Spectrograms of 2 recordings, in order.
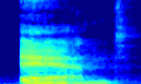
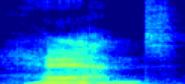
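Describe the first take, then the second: First: The word starts with a hard glottal catch. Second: The word starts with an audible h sound. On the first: "A glottal being this kind of sound" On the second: "where it's pretty much hand"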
